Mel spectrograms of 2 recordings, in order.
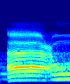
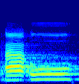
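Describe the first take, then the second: First: The lips push fully forward and round on u. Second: The lips stay flat without pushing forward on u. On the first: The speaker calls it right. "mulut kita indimamus syafataini itu maju ke depannya sempurna" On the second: The speaker calls it wrong. "jangan a'u, enggak boleh ya"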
